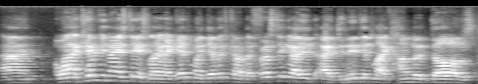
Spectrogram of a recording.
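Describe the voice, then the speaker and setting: A young man with an Iraqi Arabic accent fields audience questions, his fairly high voice stumbling and repeating words. He sits far from the mic in an echoey room with faint ambient hum behind. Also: a bit bright. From Iraq. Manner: halting, repeats words, laughs often. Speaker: guest speaker. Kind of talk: Q&A at a talk.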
